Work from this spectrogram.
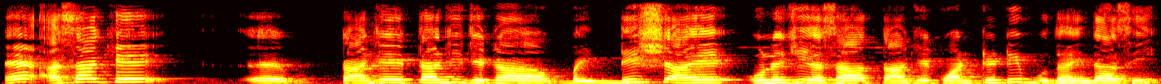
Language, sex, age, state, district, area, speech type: Sindhi, female, 60+, Delhi, South Delhi, urban, spontaneous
